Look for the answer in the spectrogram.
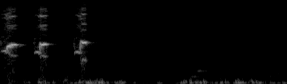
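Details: Native Banyuwangi greater green leafbird in full voice: three sharp, ringing chirps in quick succession, then faint low background thumps and near silence.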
